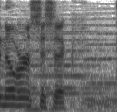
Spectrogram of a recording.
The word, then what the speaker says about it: Novorossiysk: Right, we're going to Novorossiysk. Thank you for teaching me how to pronounce.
